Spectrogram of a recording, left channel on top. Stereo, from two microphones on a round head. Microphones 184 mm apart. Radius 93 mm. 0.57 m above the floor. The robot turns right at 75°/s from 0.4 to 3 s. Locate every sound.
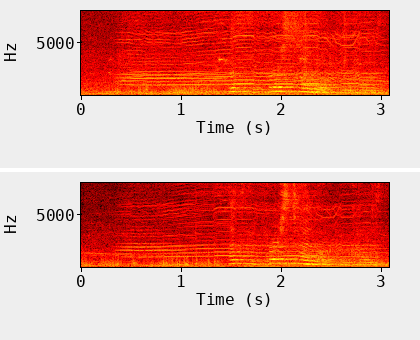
1.5 s a woman speaking: 175° right, 3 m; by 3.0 s 60° right, 3 m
